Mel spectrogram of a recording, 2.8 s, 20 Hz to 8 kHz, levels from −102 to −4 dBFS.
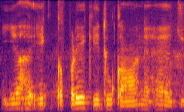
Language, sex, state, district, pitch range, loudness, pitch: Hindi, male, Jharkhand, Palamu, 110-120 Hz, -20 LUFS, 120 Hz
